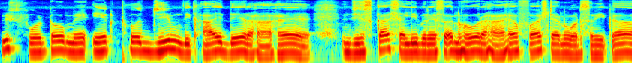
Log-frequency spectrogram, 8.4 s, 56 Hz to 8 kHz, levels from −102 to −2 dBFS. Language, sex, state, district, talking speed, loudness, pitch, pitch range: Hindi, male, Jharkhand, Palamu, 120 wpm, -13 LUFS, 135 Hz, 125-145 Hz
